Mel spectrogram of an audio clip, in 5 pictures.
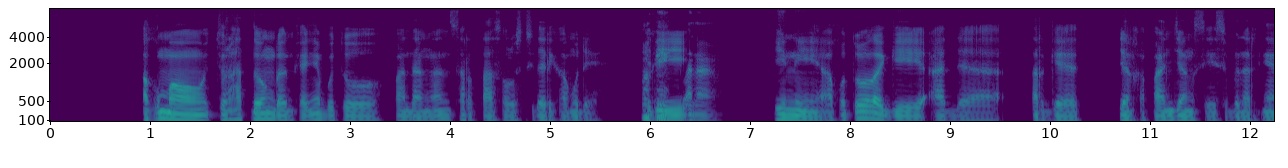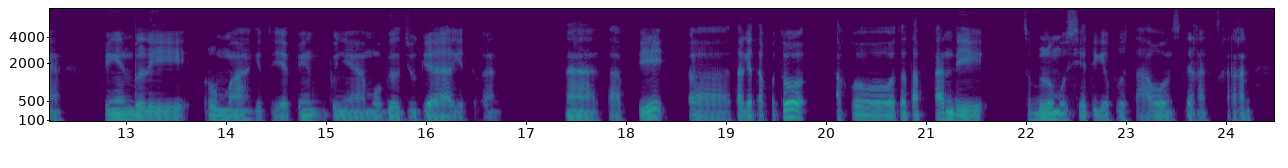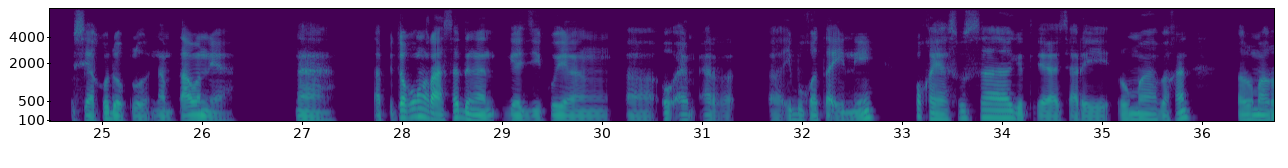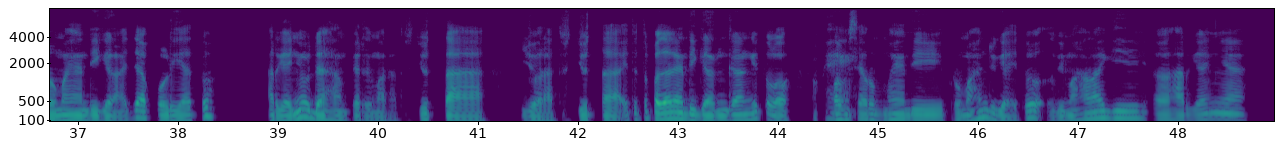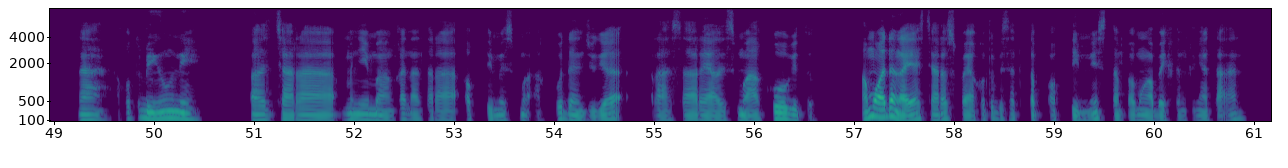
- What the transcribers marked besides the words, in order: none
- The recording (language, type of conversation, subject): Indonesian, advice, Bagaimana cara menyeimbangkan optimisme dan realisme tanpa mengabaikan kenyataan?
